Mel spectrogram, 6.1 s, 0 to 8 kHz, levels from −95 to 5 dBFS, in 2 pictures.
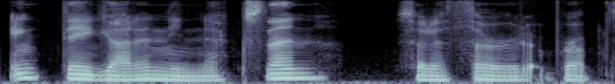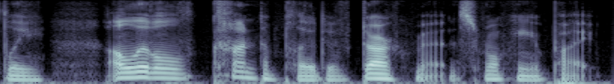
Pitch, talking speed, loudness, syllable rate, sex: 115 Hz, 165 wpm, -22 LUFS, 5.1 syllables/s, male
